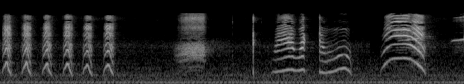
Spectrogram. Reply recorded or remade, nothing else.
recorded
